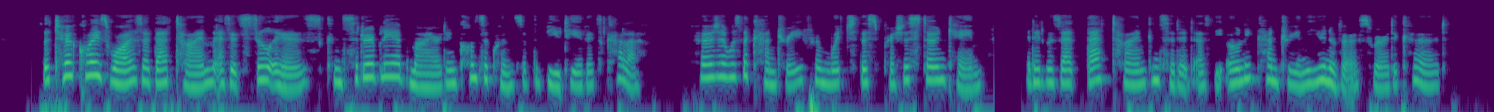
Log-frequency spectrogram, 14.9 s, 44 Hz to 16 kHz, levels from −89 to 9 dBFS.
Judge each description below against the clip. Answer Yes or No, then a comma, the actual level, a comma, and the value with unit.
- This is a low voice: No, high, 205 Hz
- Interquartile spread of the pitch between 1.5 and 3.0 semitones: No, average, 4.6 semitones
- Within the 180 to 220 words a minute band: Yes, average, 195 wpm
